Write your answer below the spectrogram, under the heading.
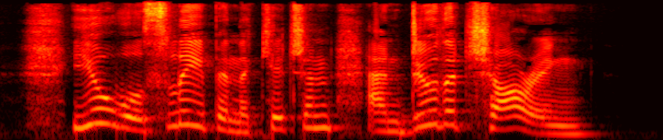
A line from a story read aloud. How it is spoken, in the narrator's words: she called out, for she never used name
